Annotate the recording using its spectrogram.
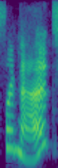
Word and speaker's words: Frenette: Well, my name is Cynthia Frenette. So my last name is spelled F-R-E-N-E-T-T-E.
